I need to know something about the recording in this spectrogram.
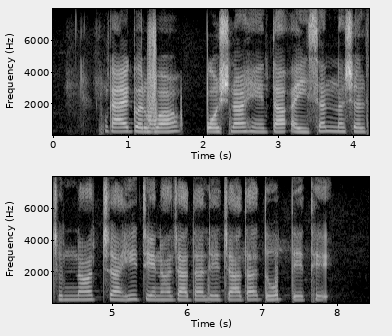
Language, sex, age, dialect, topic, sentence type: Chhattisgarhi, female, 18-24, Western/Budati/Khatahi, agriculture, statement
